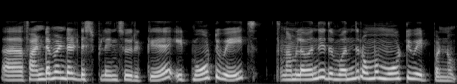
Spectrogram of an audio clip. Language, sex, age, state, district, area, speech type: Tamil, female, 18-30, Tamil Nadu, Nilgiris, urban, spontaneous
